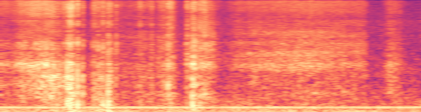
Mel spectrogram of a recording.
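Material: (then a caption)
Canvas fabric. Fingertips and nails slowly tap and scratch the surface of a medium-sized, soft, filled makeup pouch made of woven canvas-like fabric with a floral print. Four quiet, dull taps rise out of a continuous soft, scratchy rustle of nails dragging across the fabric.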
